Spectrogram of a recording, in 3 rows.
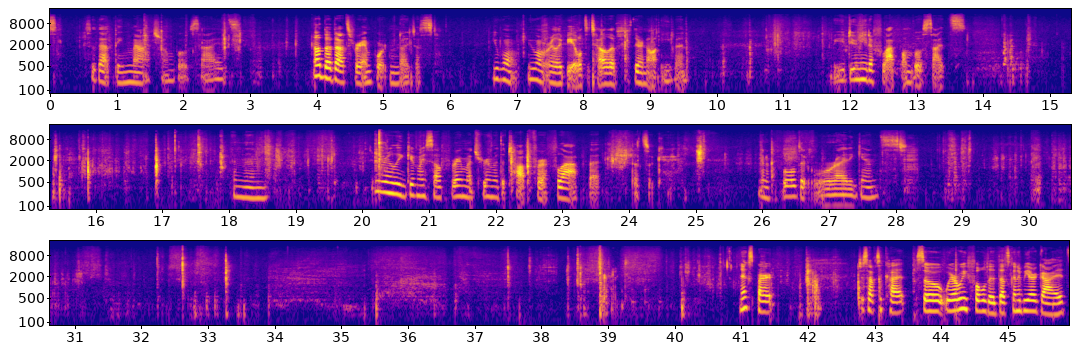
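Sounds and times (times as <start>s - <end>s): paper rustling and sliding: 10.1s - 13.2s, 15.4s - 20.2s, 28.7s - 42.6s.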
